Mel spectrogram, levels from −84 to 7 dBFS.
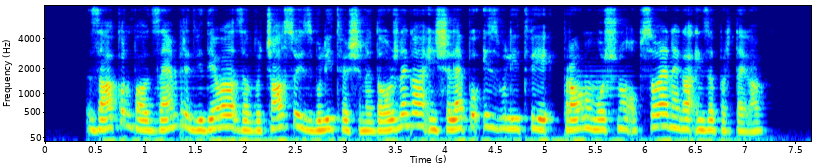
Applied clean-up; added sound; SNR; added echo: neural mask model DeepFilterNet 3.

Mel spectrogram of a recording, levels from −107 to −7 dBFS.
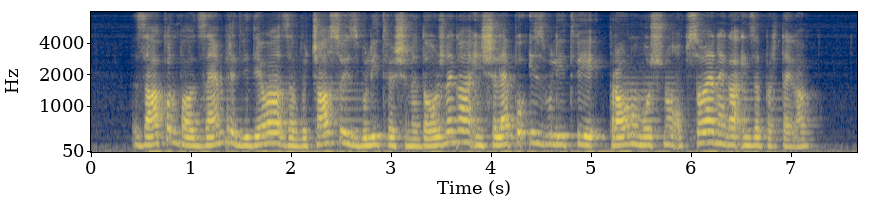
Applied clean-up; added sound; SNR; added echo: neural separator model SepFormer DNS4.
